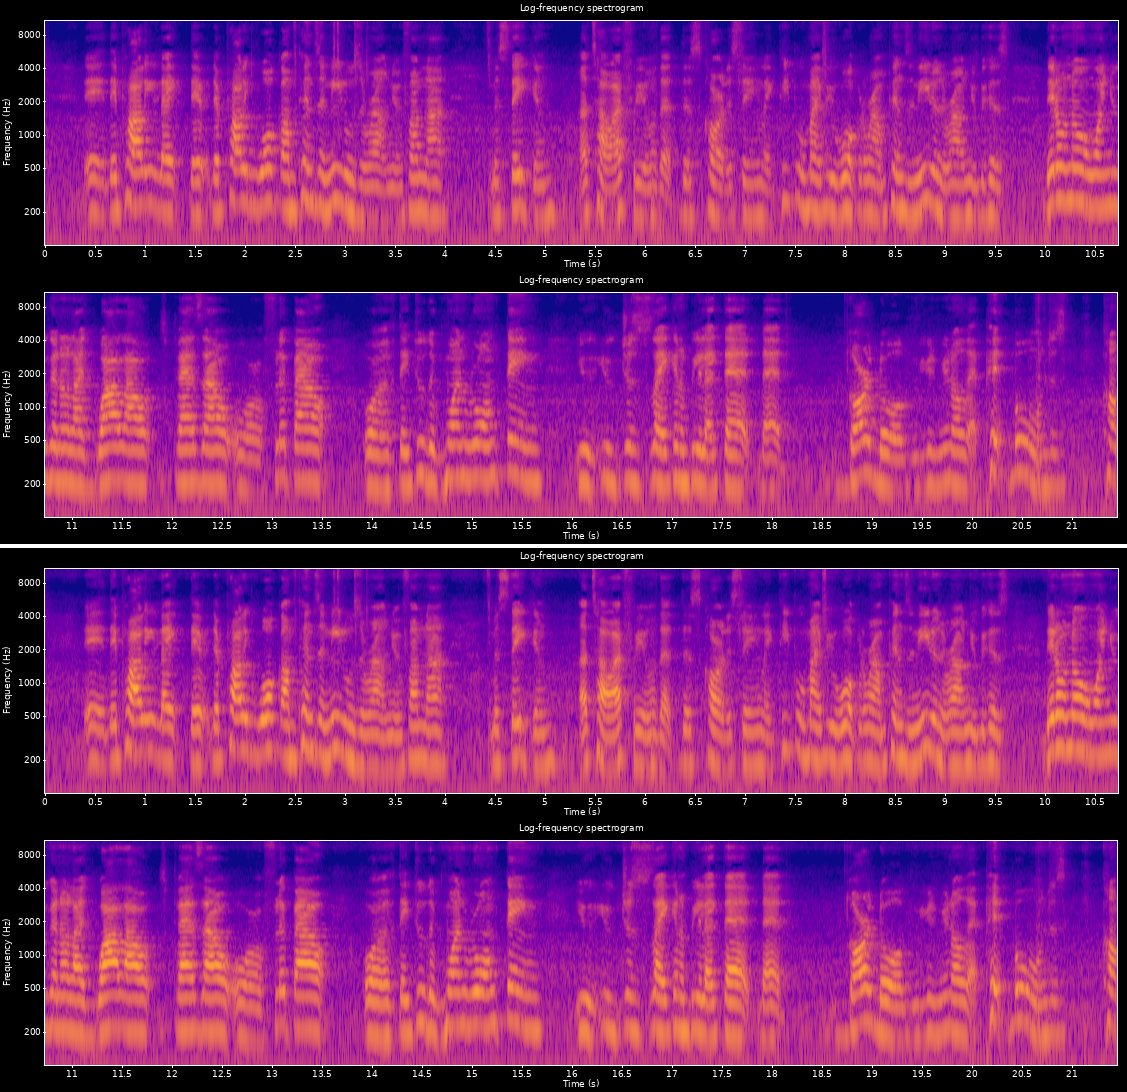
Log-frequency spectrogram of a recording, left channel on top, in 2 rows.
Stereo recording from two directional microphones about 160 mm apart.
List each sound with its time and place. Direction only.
0.3 s a woman's voice: 35° right (ahead or behind)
